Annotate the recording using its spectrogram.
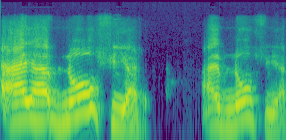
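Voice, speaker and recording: At a very slow pace, a woman with a high pitch speaks in very wide pitch swings. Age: 60s. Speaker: session participant. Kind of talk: personal testimony. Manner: halting.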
